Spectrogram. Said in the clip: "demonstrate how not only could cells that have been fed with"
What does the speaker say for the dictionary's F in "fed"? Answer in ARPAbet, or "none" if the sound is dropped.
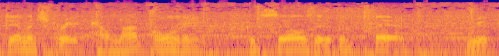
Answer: F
